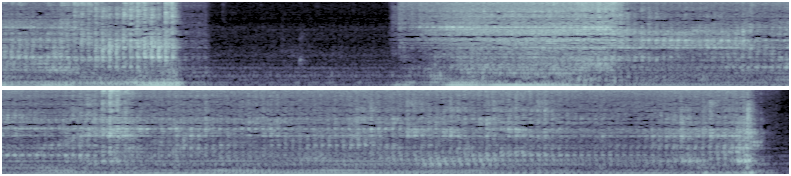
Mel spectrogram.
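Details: Wood lathe turning a cherry burl bowl: a hissing cut with a loose knock about four times a second as the gouge meets the uneven burl and bark. Cause suspected, not confirmed.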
